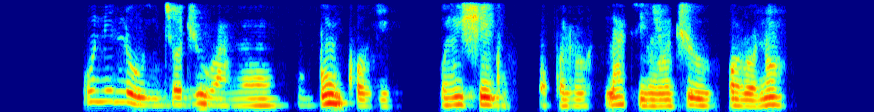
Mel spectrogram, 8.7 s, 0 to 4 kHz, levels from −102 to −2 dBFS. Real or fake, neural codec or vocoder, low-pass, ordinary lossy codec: fake; codec, 16 kHz, 8 kbps, FreqCodec, smaller model; 3.6 kHz; AAC, 32 kbps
